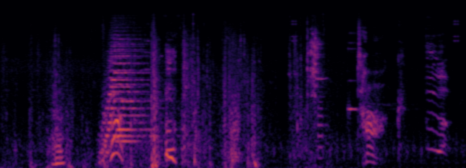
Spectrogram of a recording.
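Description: A brief scuffle breaks out with sharp thuds.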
